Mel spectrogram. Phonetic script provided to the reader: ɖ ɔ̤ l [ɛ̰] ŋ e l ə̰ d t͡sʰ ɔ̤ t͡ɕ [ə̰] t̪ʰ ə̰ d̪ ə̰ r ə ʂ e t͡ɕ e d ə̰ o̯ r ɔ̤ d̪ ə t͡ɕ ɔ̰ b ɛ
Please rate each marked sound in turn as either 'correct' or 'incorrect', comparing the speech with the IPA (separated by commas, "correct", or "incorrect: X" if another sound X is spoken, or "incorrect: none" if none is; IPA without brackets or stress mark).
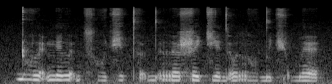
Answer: correct, incorrect: ə̤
